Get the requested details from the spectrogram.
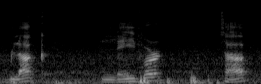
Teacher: We have the sound B, which is a voiced bilabial stop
